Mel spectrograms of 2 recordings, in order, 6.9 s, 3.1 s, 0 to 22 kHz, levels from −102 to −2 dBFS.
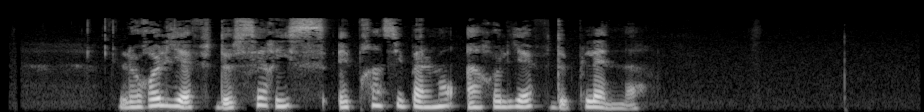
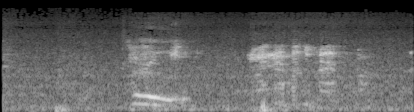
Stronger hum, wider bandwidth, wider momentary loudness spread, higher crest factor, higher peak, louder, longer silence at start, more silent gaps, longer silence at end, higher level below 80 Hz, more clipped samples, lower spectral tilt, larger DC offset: neither; second, 11.5 kHz vs 14 kHz; second, 9 LU vs 18 LU; about the same, 20 dB vs 20 dB; second, -10 dBFS vs -6 dBFS; second, -28 LUFS vs -23 LUFS; first, 0.9 s vs 0.05 s; neither; first, 2.1 s vs 0 s; second, -80 dBFS vs -48 dBFS; neither; about the same, -5.5 dB/octave vs -4.5 dB/octave; neither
